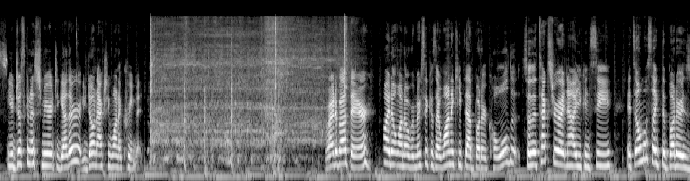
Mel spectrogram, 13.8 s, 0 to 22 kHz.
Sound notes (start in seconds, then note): 3.0 mixer whirring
